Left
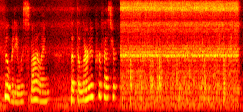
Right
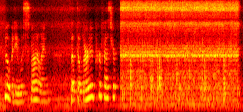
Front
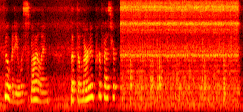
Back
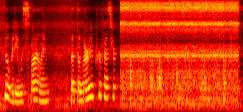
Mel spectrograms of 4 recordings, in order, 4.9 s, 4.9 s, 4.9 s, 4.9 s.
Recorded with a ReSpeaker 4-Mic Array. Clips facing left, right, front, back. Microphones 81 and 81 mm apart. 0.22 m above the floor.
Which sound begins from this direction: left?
A woman speaking, at 0.1 s.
